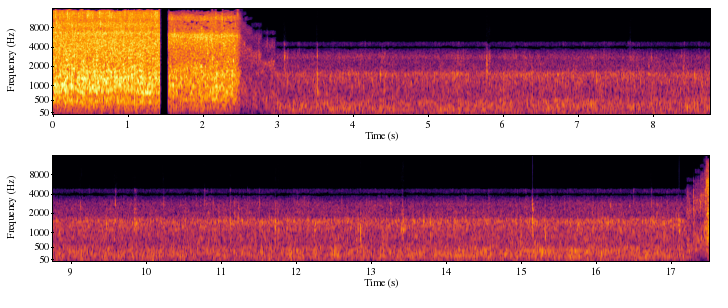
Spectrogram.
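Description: Heavy rain pouring onto stone paving as a loud, even hiss. After a cut about two seconds in, the rain sounds duller and quieter, with occasional faint ticks of single drops.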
